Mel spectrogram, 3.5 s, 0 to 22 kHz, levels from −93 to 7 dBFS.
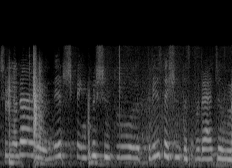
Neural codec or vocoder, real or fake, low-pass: codec, 16 kHz, 1 kbps, X-Codec, HuBERT features, trained on general audio; fake; 7.2 kHz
